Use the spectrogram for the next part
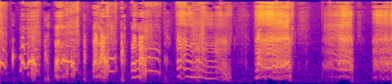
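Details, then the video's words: Pug puppy named Batman on his second night, screaming in rapid bursts of harsh, high wails and squeals with wavering pitch, separated by brief silences. "Pug Puppy Screaming"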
